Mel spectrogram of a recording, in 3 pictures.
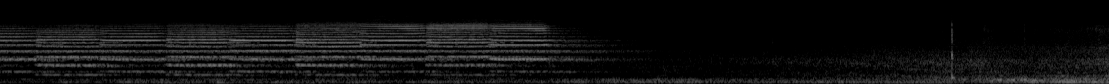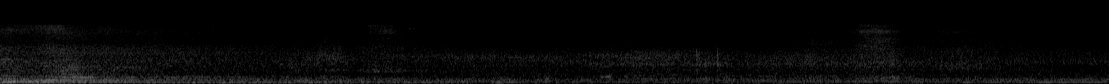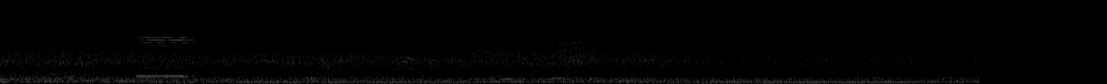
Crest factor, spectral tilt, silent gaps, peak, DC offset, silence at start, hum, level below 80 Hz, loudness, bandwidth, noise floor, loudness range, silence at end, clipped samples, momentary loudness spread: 22 dB; -1.5 dB/octave; none; -24 dBFS; under 0.1%; 0 s; none; -74 dBFS; -39 LUFS; 16 kHz; under -90 dBFS; 25 LU; 1.3 s; under 0.1%; 26 LU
